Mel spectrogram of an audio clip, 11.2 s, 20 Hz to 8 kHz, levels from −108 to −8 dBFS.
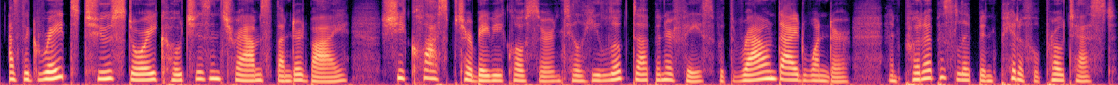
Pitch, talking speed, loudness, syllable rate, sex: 200 Hz, 180 wpm, -20 LUFS, 4.6 syllables/s, female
